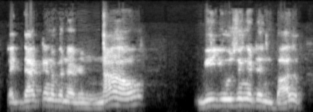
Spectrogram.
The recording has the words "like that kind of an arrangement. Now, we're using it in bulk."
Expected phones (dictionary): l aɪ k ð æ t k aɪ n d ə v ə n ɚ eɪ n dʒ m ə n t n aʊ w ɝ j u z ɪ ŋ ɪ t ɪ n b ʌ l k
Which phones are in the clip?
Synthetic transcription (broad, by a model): l aɪ k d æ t k aɪ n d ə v ə n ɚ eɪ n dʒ ə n n aʊ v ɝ j u z ɪ ŋ ɪ t ɪ n b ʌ l k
